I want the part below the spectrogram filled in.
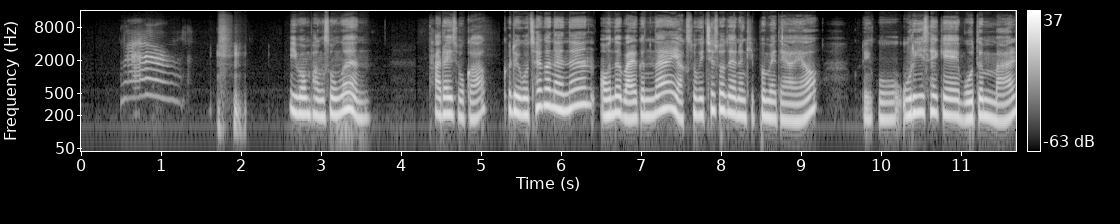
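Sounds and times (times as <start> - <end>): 
cat meowing: 0.5 - 1.4
laughter: 1.7 - 2.1
speech: 1.9 - 3.7, 4.4 - 11.6.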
